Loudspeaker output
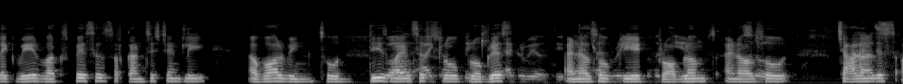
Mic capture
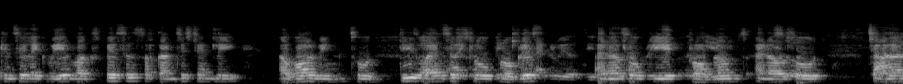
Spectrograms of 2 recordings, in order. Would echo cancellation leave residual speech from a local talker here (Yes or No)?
No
